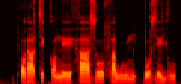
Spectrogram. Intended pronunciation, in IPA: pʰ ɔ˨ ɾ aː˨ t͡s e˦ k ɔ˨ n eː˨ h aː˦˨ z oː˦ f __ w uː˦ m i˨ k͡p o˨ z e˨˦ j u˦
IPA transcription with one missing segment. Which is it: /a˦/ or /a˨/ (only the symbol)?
a˦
